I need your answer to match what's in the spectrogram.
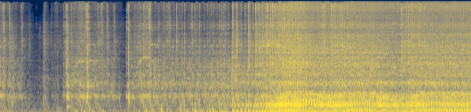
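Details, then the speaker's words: TrailMaster go-kart that won't start after sitting through winter, fuel on, choke pulled: several sputtering pulls, then it catches and runs roughly only on fuel poured in, then dies. Spark and compression good; fuel-starved carb suspected, jet possibly stuck. "Nope, it was just drinking what I put in there. All right, so now we know spark's good, obviously, and compression and everything, which we knew that was good in the first place."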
